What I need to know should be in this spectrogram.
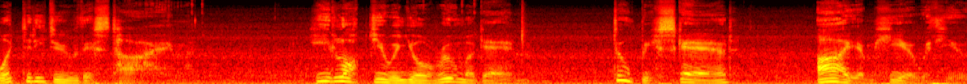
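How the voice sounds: Using a put-on character voice with a soothing, menacing tone, a man speaks at a fairly slow pace with long, frequent pauses over noticeable background noise.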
